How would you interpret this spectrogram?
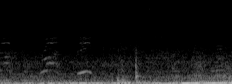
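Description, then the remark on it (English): Two short car horn honks in quick succession, fairly faint against a steady low rumble of traffic and wind noise from inside a vehicle. “There's a cute young teenager flipping someone off in the car next to me, and that's why you proceed to hear honking.”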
